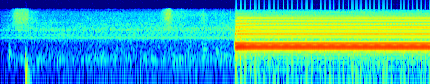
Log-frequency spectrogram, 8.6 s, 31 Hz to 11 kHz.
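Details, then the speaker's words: 2009 Buick Lacrosse horn switched on by an Xtool D8 scan tool body control module actuation test: a steady, clear two-tone blare that holds without wavering; the horn works normally. "let's see what we'll do horn because you should be able to hear the horn i'm gonna hit on"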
